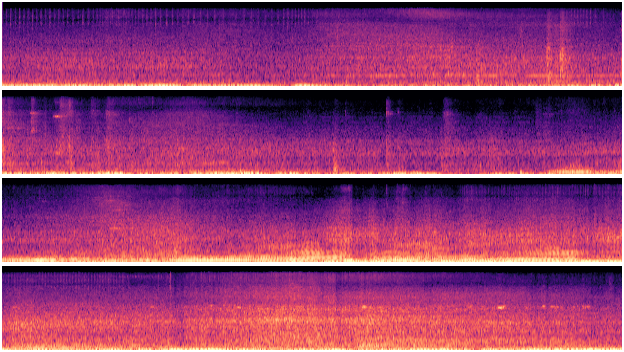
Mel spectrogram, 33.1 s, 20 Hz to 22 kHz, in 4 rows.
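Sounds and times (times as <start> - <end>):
traffic noise with tyre hiss: 0.0 - 33.0
vehicle engine accelerating: 15.5 - 26.7.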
